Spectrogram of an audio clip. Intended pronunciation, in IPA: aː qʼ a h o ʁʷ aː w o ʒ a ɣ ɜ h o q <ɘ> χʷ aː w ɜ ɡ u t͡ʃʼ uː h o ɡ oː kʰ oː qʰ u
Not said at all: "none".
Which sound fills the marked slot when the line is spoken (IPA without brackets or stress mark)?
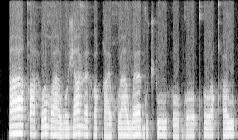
ɛ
